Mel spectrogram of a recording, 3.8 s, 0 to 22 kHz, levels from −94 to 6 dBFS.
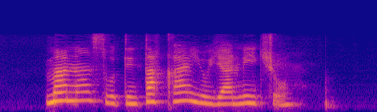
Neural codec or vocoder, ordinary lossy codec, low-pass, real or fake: codec, 16 kHz, 0.8 kbps, ZipCodec; Opus, 64 kbps; 7.2 kHz; fake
